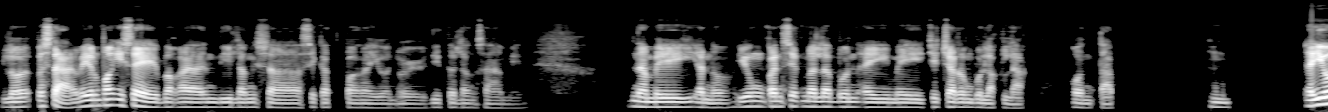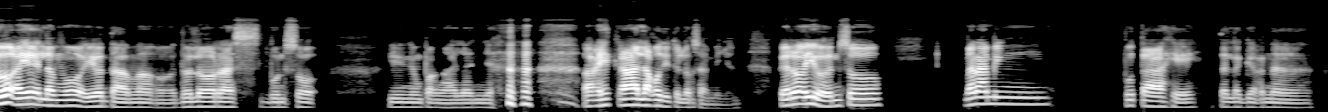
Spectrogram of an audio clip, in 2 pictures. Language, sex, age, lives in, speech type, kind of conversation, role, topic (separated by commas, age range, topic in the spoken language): Filipino, male, 40-44, Philippines, conversation, unstructured, none, Paano mo ipinagdiriwang ang mga espesyal na okasyon sa pamamagitan ng pagkain?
